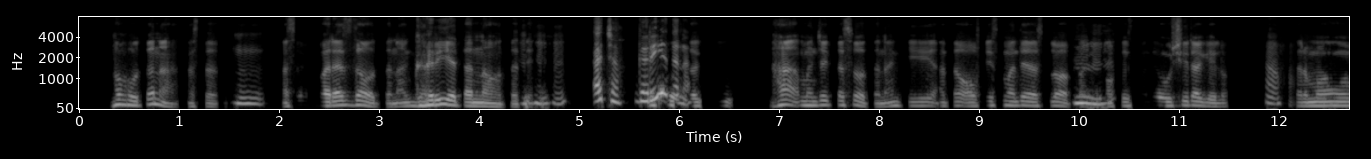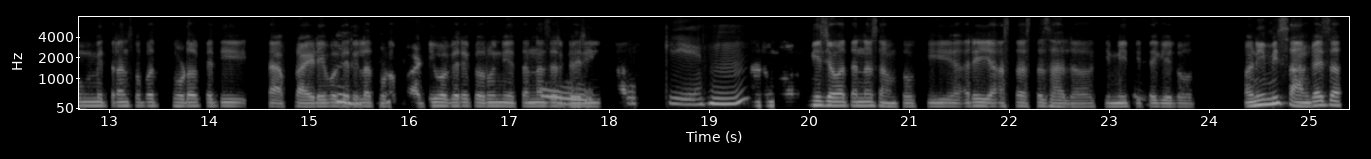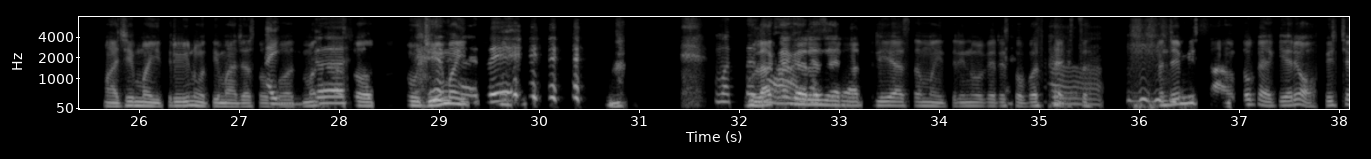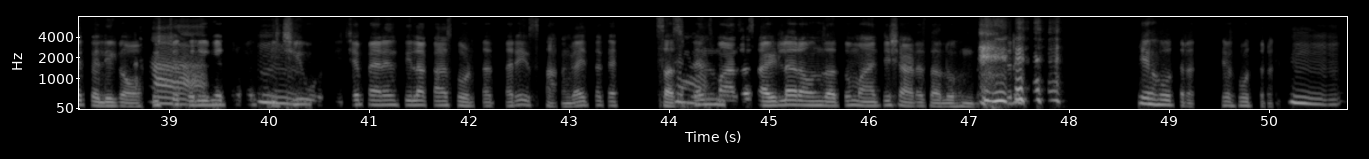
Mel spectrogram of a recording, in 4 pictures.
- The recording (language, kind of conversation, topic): Marathi, podcast, कथा सांगताना सस्पेन्स कसा तयार करता?
- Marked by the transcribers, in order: anticipating: "घरी येताना?"; chuckle; laughing while speaking: "अरे"; laugh; chuckle; other background noise; laughing while speaking: "सोबत जायचं?"; chuckle; in English: "कलीग"; in English: "कलीग"; in English: "सस्पेन्स"; chuckle; laughing while speaking: "तर हे"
